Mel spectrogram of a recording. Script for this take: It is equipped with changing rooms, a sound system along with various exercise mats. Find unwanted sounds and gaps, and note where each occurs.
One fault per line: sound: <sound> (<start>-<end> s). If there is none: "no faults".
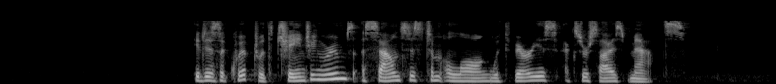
no faults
